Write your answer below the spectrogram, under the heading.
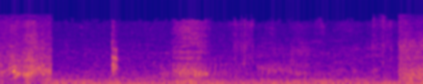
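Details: Hundreds of South American sea lions on an island in the Beagle Channel near Ushuaia, Argentina, fight over sleeping spots, giving harsh, gruff, dog-like roars in bursts over a steady low boat-engine rumble. Identified as South American sea lions.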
